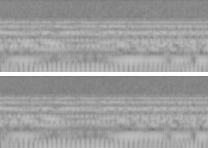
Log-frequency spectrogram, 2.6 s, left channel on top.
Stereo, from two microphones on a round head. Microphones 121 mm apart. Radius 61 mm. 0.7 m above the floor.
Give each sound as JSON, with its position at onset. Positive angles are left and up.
{"t": 0.0, "sound": "a drone", "side_deg": 0}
